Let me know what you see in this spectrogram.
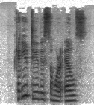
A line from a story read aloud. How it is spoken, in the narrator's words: He snaps as if they were eavesdropping on him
